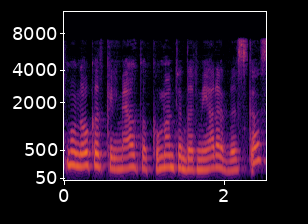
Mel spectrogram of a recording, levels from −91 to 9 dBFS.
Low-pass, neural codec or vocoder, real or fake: 7.2 kHz; codec, 16 kHz, 1.1 kbps, Voila-Tokenizer; fake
